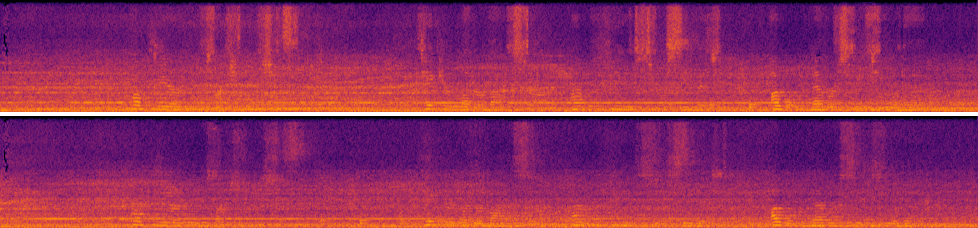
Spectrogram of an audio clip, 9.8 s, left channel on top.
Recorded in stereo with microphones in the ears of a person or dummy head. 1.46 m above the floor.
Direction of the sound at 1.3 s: 40° left (ahead or behind).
